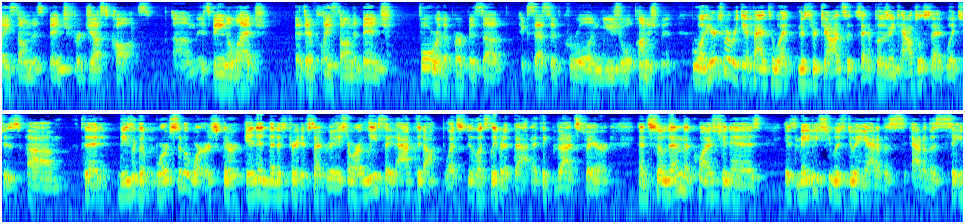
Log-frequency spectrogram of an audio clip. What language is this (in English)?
English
